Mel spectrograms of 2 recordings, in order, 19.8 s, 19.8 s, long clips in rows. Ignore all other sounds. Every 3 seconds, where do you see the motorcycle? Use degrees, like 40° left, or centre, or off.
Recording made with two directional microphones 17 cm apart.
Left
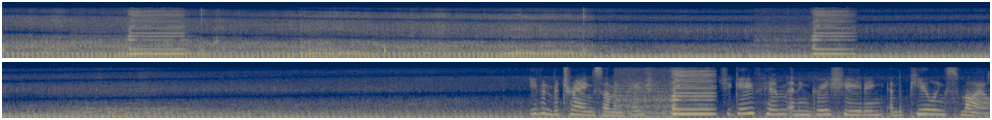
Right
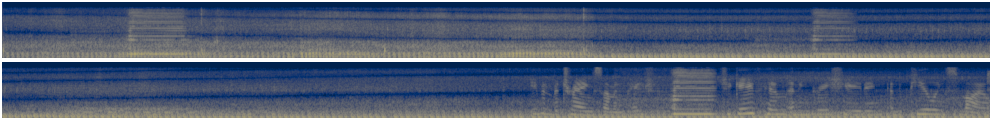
50° left, 30° left, centre, 20° right, 40° right, 50° right, 60° right.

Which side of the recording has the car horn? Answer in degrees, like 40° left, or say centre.
60° left.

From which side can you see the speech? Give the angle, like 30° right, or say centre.
30° left.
